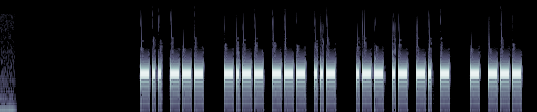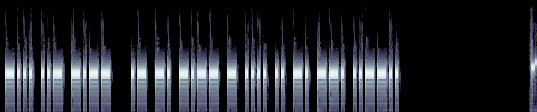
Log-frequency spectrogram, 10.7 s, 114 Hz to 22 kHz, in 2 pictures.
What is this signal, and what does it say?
Morse code, heard as a keyed tone, about 40 wpm, 700 Hz. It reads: DO YOU WANT TO BUY ANYTHING?
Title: Sentences from Top 1000 Words - Review Part 4 - 40wpm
